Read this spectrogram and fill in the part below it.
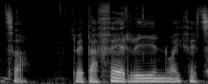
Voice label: "fferru", Welsh

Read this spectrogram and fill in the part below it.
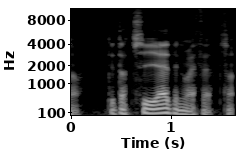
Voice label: "tuedd", Welsh

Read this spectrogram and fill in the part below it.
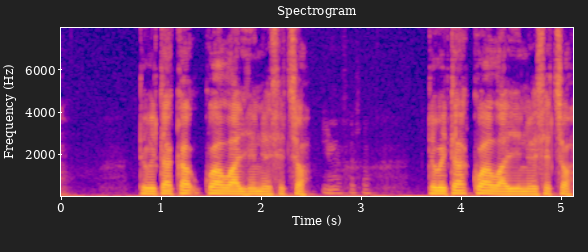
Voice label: "gwaalau", welsh

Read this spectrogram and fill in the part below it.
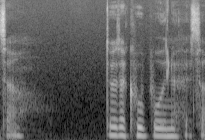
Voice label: "cwbl", Welsh

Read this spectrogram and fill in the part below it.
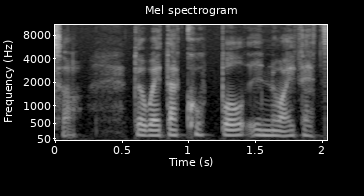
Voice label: "cwbl", Welsh

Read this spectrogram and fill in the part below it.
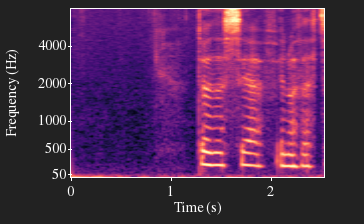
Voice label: "sieff", Welsh

